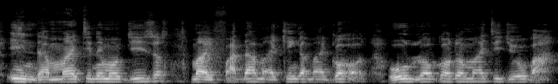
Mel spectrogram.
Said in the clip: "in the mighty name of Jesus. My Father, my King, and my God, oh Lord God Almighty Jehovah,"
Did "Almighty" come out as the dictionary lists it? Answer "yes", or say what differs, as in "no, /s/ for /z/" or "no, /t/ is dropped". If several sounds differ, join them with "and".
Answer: no, /l/ is dropped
